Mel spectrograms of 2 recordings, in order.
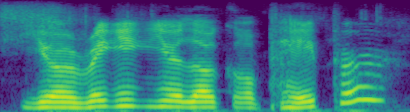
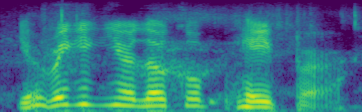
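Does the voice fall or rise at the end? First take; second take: rise; fall. First: The voice rises at the end. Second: The voice falls at the end. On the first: It sounds like a question. The speaker calls it wrong. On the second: It is a plain statement. The speaker calls it right.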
